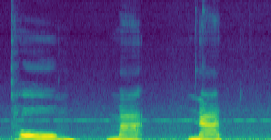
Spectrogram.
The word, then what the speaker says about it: โทมนัส: โสมนัส ยิ่ง แก่ ราชา โ มนั อ่าน ว่า โม มะ นั หมาย ถึง ความ เสีย ใจ ความ เป็น ทุกข์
